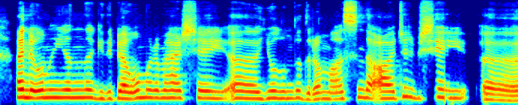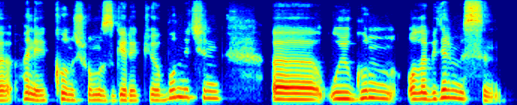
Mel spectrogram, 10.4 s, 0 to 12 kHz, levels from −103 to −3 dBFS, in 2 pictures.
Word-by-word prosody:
hani, 255 -2 +7
onun 250 +1 +4
yanına 250 0 +2
gidip, 215 -1 -5
ya, 215 -2 +5
umarım 240 +2 +1
her 240 0 +1
şey, 230 -1 -1
ııı, 220 -2 +2
yolundadır 225 -2 -2
ama, 200 0 -2
aslında, 230 +3 0
acil 225 +4 +1
bir 225 - -7
şey, 235 -3 -3 0.2
ııı, 160 -4 0
hani, 170 -5 -3
konuşmamız 170 -4 -4
gerekiyor. 165 +1 -4
Bunun 265 +2 -1
için, 240 -4 -6 0.5
ııı, 190 -2 +5
uygun 215 +1 -1
olabilir 205 +5 0
misin 205 - -2
220 Hz, 145 wpm, -20 LUFS, 195-240 Hz, 0.5 s, hani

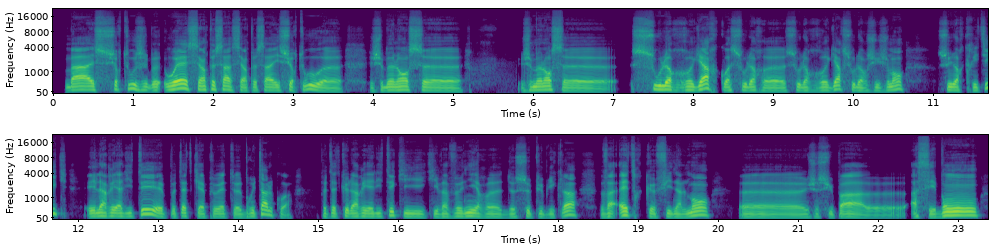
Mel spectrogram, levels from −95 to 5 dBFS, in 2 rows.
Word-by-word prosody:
Bah 120 +4 +5
heu, 120 - +3
surtout, 155 +7 -3
je 115 -4 -3
be 110 0 -1
ouais, 145 +9 +8
c'est 130 -3 -1
un 125 - +4
peu 140 - 0
ça, 125 0 +2
c'est 105 - -5
un 95 - 0
peu 105 - -4
ça. 105 +1 +1
Et 100 - 0
surtout, 125 +4 +1
heu, 90 -3 -2 0.4
je 90 +2 -5
me 110 +3 +2
lance, 115 +1 +2
heu, 95 -4 +1 0.7
je - - -8
me 115 +1 +3
lance, 125 -2 +2
heu, 90 -4 -1 0.3
sous 135 - +1
leurs 130 -5 +7
regards 115 +10 +4
quoi, 105 - -1
sous 110 +2 -4
leurs, 110 -2 -1
heu, 90 0 0
sous 105 +3 -5
leurs 100 -3 -3
regards, 105 +9 0
sous 105 - -6
leurs 95 -3 -2
jugements, 110 +9 -2 0.4
sous 110 - -2
leurs 110 -1 0
critiques. 180 - -6 0.2
Et 105 +1 +1
la 115 0 +3
réalité 105 - +1
et 100 - +1
peut-être 105 +4 -4
qu'elle 90 - -3
peut 95 +2 -5
être, 95 - -6
heu, 85 - -2
brutale 105 - 0
quoi. - - -10 0.3
Peut-être - - -5
que - - -3
la 105 -1 +1
réalité 100 +4 -2
qui 95 - -4
qui 95 +1 -7
va 95 - -3
venir, 100 0 -1
heu, 90 -2 -3
de 90 +4 -7
ce 100 - -5
public-là, 95 - -1 0.3
va 95 +3 -1
être 140 - +2
que 95 -4 -3
finalement, 105 +12 0 0.4
heu, 85 -2 -4
je 85 +2 -10
suis 85 - -8
pas, - - +1
heu, 70 -1 -9
assez 90 - -4
bon 135 +6 +6
105 Hz, 190 wpm, -22 LUFS, 90-120 Hz, 0.7 s, ouais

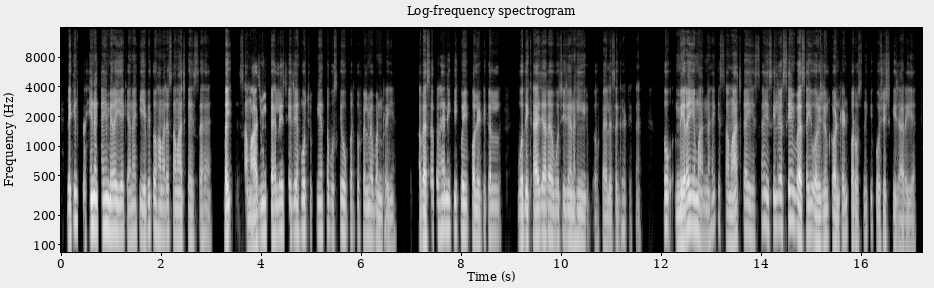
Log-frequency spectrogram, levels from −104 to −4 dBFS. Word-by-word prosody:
लेकिन 170 +8 +3
कहीं 150 - +7
न 150 - +9
कहीं 145 0 +2
मेरा 135 -1 +5
ये 130 0 +3
कहना 125 0 -5
है 130 - -6
कि 130 - -5
ये 120 - +2
भी 140 +4 -2
तो 145 -1 -2
हमारे 125 -1 -2
समाज 115 -2 -2
का 115 - -7
हिस्सा 110 0 -7
है। 115 0 -9 0.3
भाई, - - +9 0.2
समाज 90 +5 +2
में 130 +1 +3
पहले 125 +2 +2
ये 135 - +3
चीज़ें 135 +1 -2
हो 140 - +4
चुकी 135 -1 -11
हैं, 130 - -1
तब 145 - -8
उसके 130 +3 -6
ऊपर 130 0 -2
फ़िल्में 120 -1 -3
बन 105 -4 -3
रही 95 -2 -5
हैं। 100 - -17 0.5
अब - - -1
ऐसा 110 +6 +3
तो 135 - -3
है 140 +1 +2
नहीं 145 -1 +3
कि - - 0
कोई 130 -2 +2
पॉलिटिकल 120 +2 -2 0.4
वो 115 - +3
दिखाया 115 0 +3
जा 125 0 +2
रहा 120 0 +1
है, 110 - 0
वो 110 - -4
चीज़ें 115 0 -2
नहीं 105 0 -2
अ, - - -22
पहले 95 -1 -4
से 100 - -10
घटित 140 +7 -15
हैं। - - -17 0.5
तो 155 0 +1
मेरा 110 +6 +7
ये 150 0 +6
मानना 115 -5 -1
है 150 - -8
कि 175 - -16
समाज 110 -3 -1
का 135 - -5
ये 130 - -1
हिस्सा 120 +6 -10
हैं, 165 - -1
इसीलिए 150 +1 -1
सेम 175 +4 0
वैसा 130 - +6
ही 130 - 0
ओरिजिनल 110 -1 +1
कॉन्टेंट 105 +6 -2
परोसने 110 +2 -5
की 145 - -16
कोशिश 105 -3 -7
की 100 - -8
जा 95 -1 -7
रही 90 0 -8
है 90 0 -11
120 Hz, 270 wpm, -25 LUFS, 110-135 Hz, 0.5 s, न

